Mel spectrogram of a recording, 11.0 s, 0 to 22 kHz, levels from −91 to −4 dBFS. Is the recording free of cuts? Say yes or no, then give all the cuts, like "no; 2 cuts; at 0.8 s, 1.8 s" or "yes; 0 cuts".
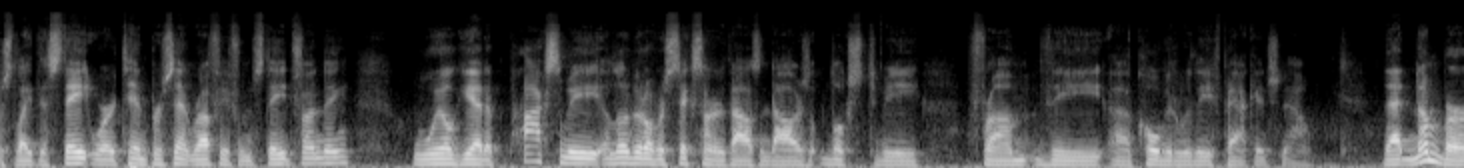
yes; 0 cuts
